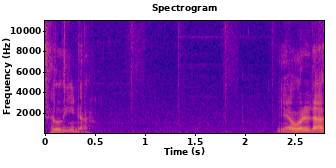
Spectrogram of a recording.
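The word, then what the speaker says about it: Helena: Bob says it's pronounced Helina.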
